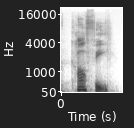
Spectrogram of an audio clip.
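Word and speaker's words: Ko-fi: that uh subscriptions and the Kofi or coffee I guess is what people call it even even though it's spelled Kofi okay I've got the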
